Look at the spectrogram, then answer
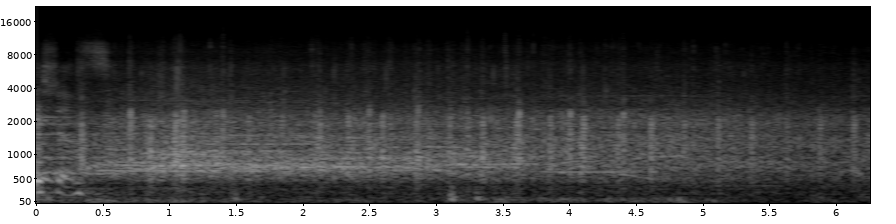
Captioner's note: cheering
